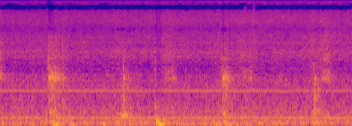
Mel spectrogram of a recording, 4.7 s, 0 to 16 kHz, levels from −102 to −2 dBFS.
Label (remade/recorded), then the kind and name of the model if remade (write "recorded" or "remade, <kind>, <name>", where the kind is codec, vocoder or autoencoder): remade, vocoder, BigVGAN v2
